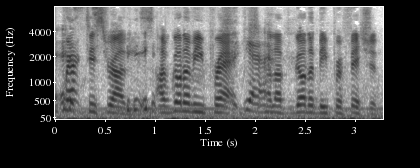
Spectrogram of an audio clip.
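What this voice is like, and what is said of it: Silly character voice. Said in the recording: “silly voice”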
